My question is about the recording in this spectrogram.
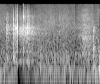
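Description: Hand shears cutting through vinyl J-channel soffit trim: a few short sharp snips, the strongest about half a second in.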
